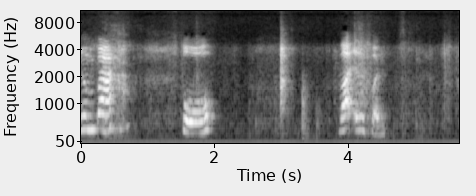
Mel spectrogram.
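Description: Two young girls talk and exclaim excitedly, close by.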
